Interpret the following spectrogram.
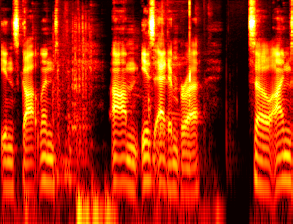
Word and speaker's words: Edinburgh: Edinburgh which is um the capital of Scotland Edinburgh is um I know if you look at it and as a word it it sounds like it should be Edinburgh but the way that it's actually pronounced in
